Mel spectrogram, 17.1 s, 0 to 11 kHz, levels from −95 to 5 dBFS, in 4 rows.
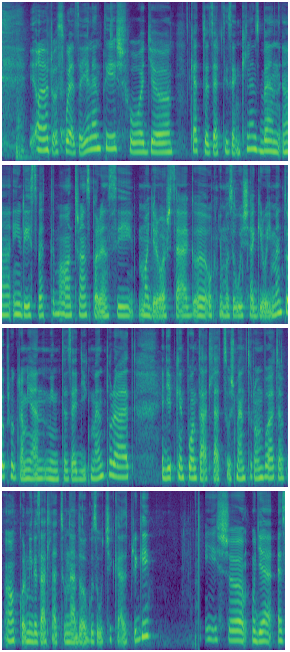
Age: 20-39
